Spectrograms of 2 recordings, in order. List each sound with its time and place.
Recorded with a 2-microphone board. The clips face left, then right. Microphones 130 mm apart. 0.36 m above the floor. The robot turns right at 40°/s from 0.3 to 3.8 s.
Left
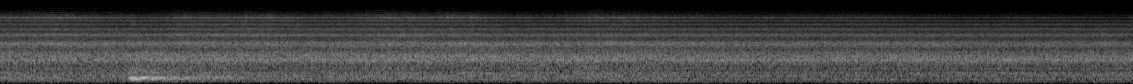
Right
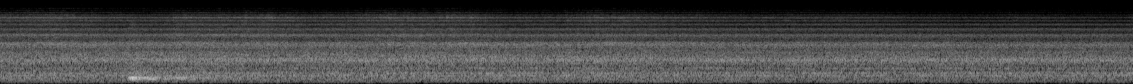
1.3 s a whoosh: 35° right (ahead or behind), 2 m; by 1.5 s 30° right (ahead or behind), 2 m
